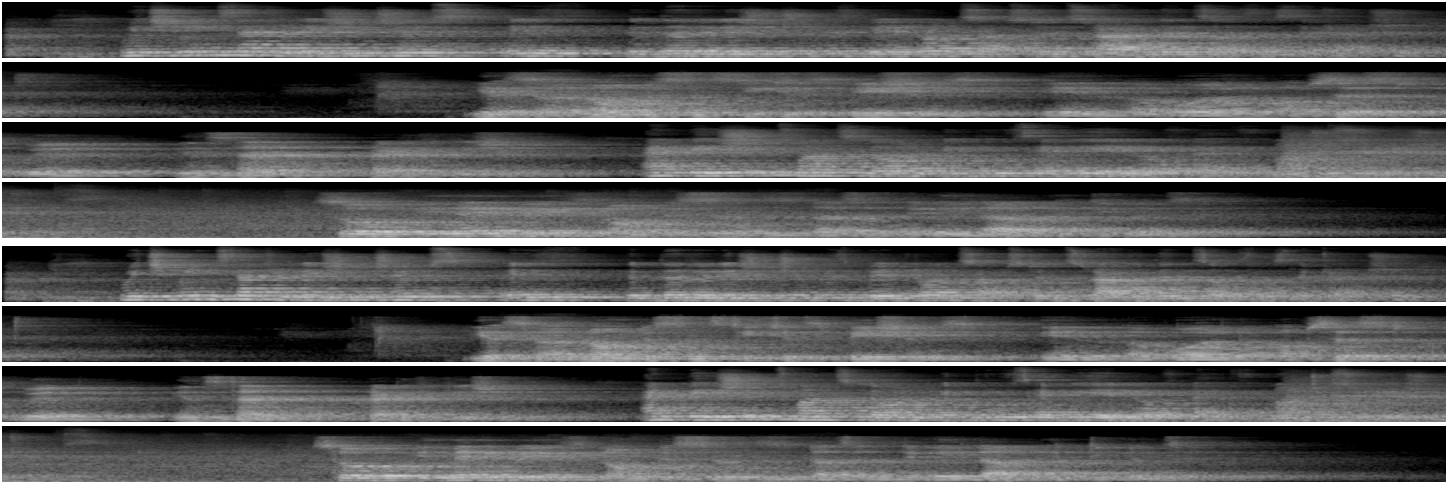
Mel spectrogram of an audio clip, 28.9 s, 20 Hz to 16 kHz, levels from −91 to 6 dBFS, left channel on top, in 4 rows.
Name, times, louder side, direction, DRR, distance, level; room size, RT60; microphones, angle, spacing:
voice 1, 0.2-7.1 17.6-22.1, right 1 dB, 25° right, -7 dB, 0.5 m, -27 dB
voice 2, 9.5-12.1 12.4-14.7 15.3-15.9 16.2-17.0 22.8-22.9 23.2-27.7, right 1 dB, 75° right, -4 dB, 0.6 m, -28 dB
sound 1, 19.6-25.8, equal, 70° left, 0.9 m, -43 dB
3.6 x 3.2 x 2.7 m, 2.6 s
head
